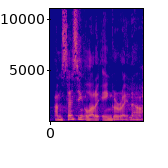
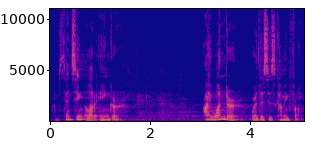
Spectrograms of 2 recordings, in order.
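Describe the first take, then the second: First: Calm therapist voice. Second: Low, softer calm counselor tone; calm, soothing. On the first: Retold or imitated. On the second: Shown as a demonstration. Husband calmly answering his angry wife, soothing. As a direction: soothe like a therapist, unruffled. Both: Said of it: "say it in a nice, calm voice".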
